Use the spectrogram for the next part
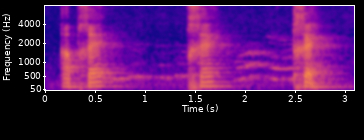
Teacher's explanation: En este caso siempre es un acento grave, entonces con la boca abierta.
